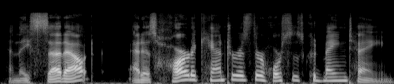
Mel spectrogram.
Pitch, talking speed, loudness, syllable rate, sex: 150 Hz, 215 wpm, -19 LUFS, 4.9 syllables/s, male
